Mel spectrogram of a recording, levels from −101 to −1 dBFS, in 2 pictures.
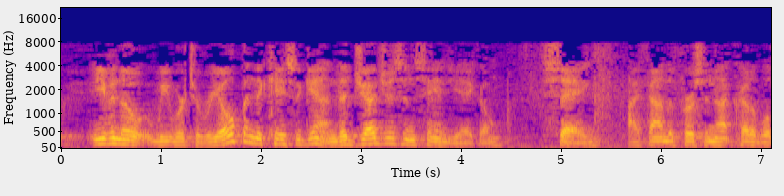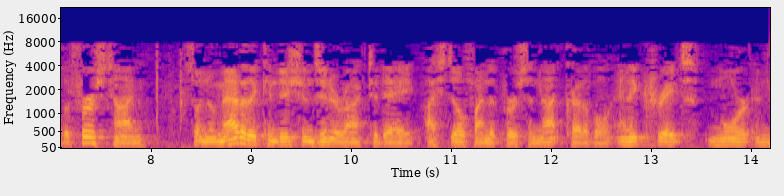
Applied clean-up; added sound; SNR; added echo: none; none; none; none.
